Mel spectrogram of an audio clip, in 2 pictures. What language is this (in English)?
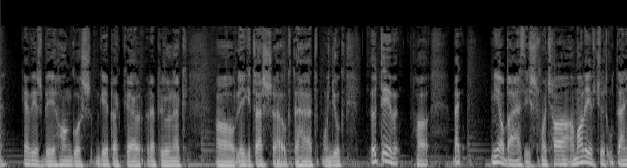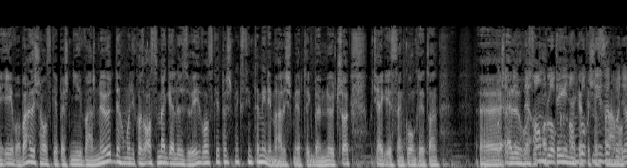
Hungarian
